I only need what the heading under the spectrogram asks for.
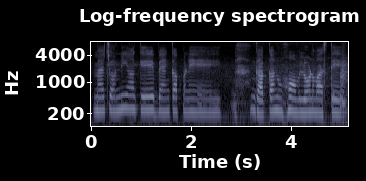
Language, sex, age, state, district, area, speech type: Punjabi, female, 30-45, Punjab, Ludhiana, urban, spontaneous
